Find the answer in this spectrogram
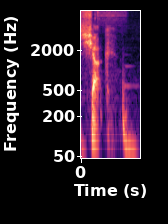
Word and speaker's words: Soek: The E is very fast. It's Shuck. Shuck.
